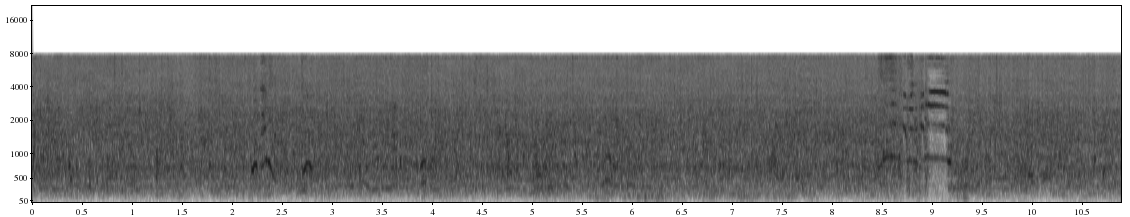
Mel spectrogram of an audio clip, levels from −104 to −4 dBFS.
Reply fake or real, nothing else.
fake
